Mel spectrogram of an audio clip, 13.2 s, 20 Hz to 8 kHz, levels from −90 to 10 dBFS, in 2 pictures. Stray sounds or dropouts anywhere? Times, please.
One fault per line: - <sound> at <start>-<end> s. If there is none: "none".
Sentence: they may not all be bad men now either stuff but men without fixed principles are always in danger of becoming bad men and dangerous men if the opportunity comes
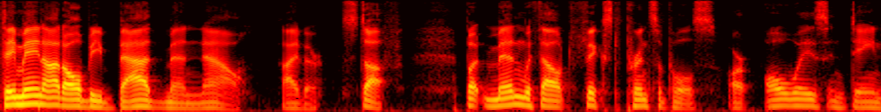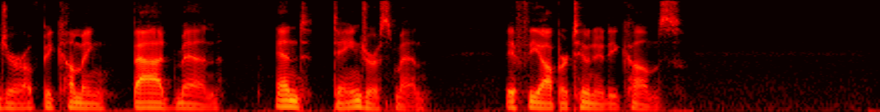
none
